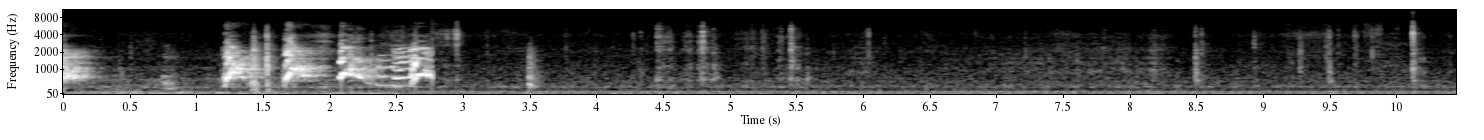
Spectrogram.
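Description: A dog barking: one bark at the start, then a quick run of several barks about a second later. After that come only faint ticks and taps of hand work on a plastic model.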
